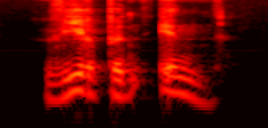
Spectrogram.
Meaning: inflection of inwerpen: 1. plural past indicative 2. plural past subjunctive
- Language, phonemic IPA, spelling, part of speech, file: Dutch, /ˈwirpə(n) ˈɪn/, wierpen in, verb, Nl-wierpen in.ogg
